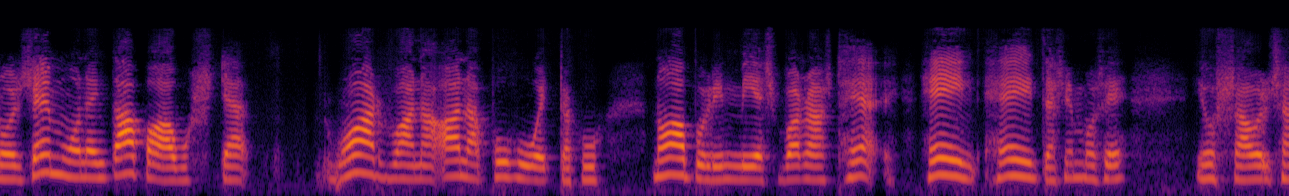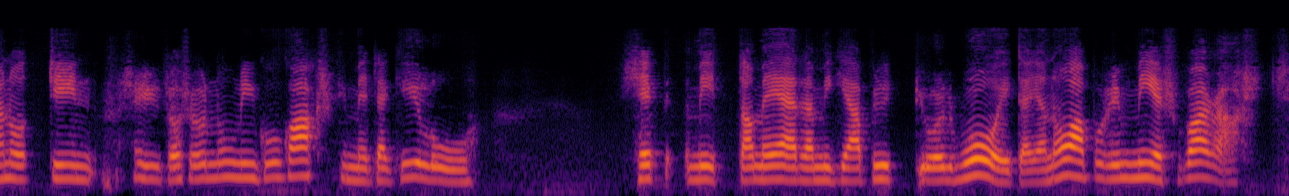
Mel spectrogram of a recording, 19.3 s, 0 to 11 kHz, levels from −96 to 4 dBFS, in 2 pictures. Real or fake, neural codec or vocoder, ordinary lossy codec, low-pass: fake; codec, 16 kHz, 0.5 kbps, X-Codec, WavLM features, trained on Multilingual LibriSpeech; Opus, 64 kbps; 7.2 kHz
